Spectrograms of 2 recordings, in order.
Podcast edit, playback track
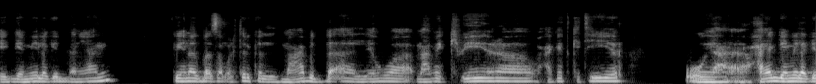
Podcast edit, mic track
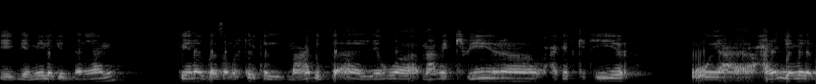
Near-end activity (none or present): none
